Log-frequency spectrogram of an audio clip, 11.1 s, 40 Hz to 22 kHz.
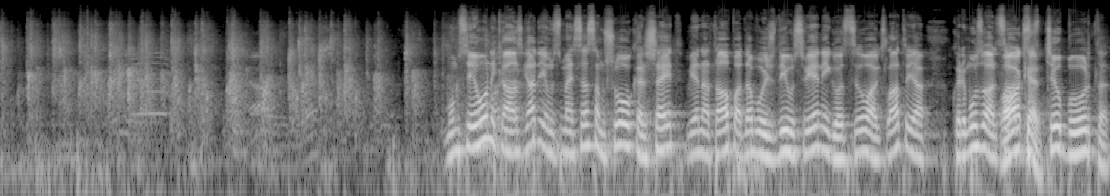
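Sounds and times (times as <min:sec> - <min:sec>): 
crowd applause welcoming a musician guest: 0:00.0 - 0:05.0
speech: 0:04.4 - 0:11.1.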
